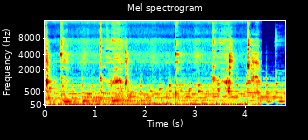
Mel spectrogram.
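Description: Grated coconut and onion being stirred and roasted in a pan: a continuous dry sizzle broken by repeated scraping strokes of a spatula, close and moderately loud.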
